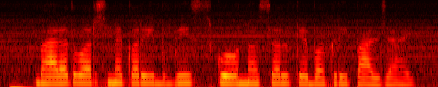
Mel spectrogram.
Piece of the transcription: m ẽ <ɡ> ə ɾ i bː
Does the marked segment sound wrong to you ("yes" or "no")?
yes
